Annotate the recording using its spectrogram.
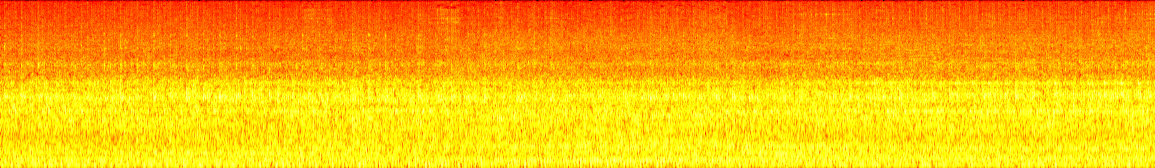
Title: Big Red minus the belt squeal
